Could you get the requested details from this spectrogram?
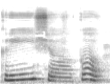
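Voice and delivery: कृषक drawn out very slowly, rising; sounding out slowly. Shown as a demonstration. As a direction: stretch कृषक syllable by syllable.

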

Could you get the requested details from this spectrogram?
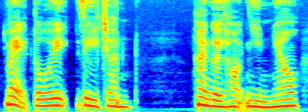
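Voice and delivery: usual speaking voice

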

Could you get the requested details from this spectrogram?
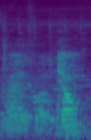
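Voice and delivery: usual speaking voice

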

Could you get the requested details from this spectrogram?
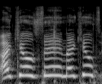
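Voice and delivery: high mock gloating voice; gloating chatter. Gamer mimicking chat users gloating at killing him. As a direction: brag like a smug chat troll. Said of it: "people in chat like that who are like".

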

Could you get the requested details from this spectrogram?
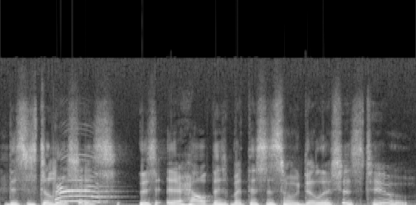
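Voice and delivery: squeaky mock delight; high, squeaky silly voice. Mock voice after laughing.

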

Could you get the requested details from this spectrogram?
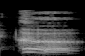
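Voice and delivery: sudden high gasp; sharp, loud intake of breath; startled gasp. Real, not acted. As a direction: gasp in alarm. Startled during escape.

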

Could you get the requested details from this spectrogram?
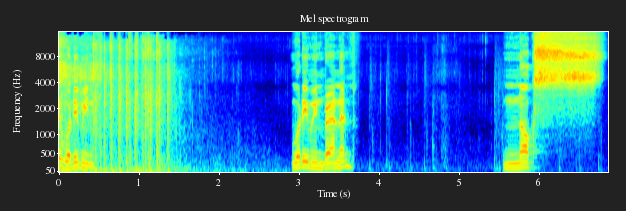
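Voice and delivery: normal talking voice

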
